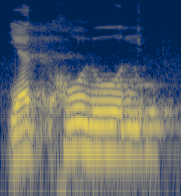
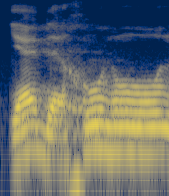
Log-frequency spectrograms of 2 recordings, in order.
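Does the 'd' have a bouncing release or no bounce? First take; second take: no bounce; bouncing. First: The 'd' is released without any bounce. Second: The 'd' is released with a bouncing echo. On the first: The speaker calls it wrong. "tidak ada pantulan ya" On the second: The speaker calls it right. "nah ini harus qalqalah, memantul"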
